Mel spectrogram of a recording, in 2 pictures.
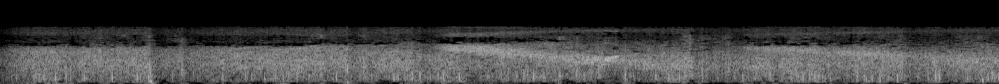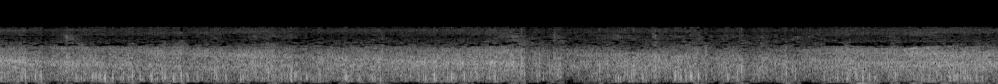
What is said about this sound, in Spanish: Es el silbido, los cánticos de una aurora boreal.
